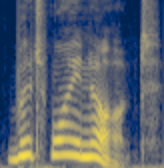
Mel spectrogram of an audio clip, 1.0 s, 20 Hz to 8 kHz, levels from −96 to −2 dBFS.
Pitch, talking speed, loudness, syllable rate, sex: 210 Hz, 175 wpm, -13 LUFS, 3.3 syllables/s, male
